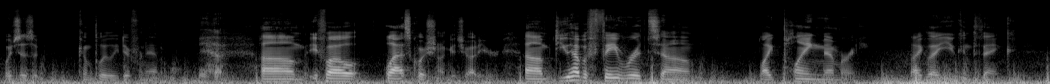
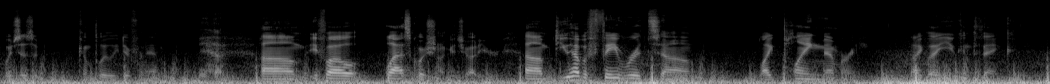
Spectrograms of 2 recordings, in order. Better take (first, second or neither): first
